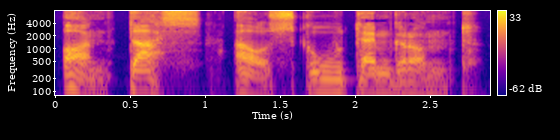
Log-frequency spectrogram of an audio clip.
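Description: A man voicing a deep, slow guardian spirit. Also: animated, fairly bright tone, dry recording, clean studio sound, exaggerated voice. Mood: solemn. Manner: slow, measured, commanding. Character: ancient island guardian spirit, deep and solemn. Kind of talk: storybook narration.

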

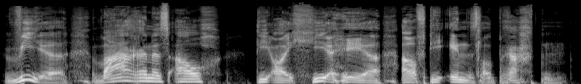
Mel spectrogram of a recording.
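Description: A man voicing an ancient guardian spirit of an island, who speaks in a deep, slow and commanding way in a storybook. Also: sing-song, fairly bright tone, no echo, studio quality, full character voice. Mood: solemn. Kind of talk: storybook narration.

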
